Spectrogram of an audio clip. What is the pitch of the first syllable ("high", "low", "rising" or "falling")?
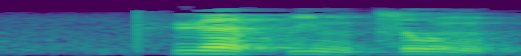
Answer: falling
